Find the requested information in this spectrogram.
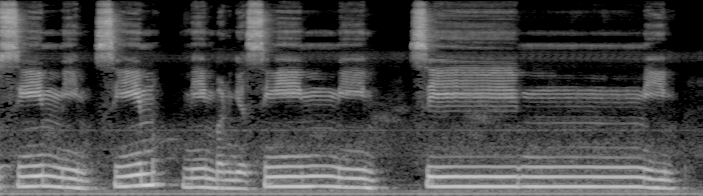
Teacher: تو نون ساکن کے بعد میم آ جائے گا تو یہ نون ساکن ہے، پھر میم آ رہا ہے، نون کا ادغام میم میں کریں گے تو یہ سیم، سیم، سیم، سیم، میم بن گیا، سیم میم۔ سین میم تھا، ملا کے پڑھ دیا تو سیم میم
